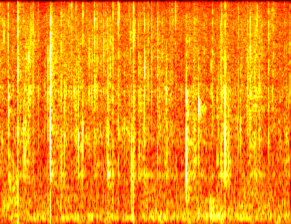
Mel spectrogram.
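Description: Chickpeas frying in a pan for kadala mezhukkupuratti, giving a steady crackling sizzle with a few sharper pops and spoon stirs scattered throughout, close and fairly quiet with no voices.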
